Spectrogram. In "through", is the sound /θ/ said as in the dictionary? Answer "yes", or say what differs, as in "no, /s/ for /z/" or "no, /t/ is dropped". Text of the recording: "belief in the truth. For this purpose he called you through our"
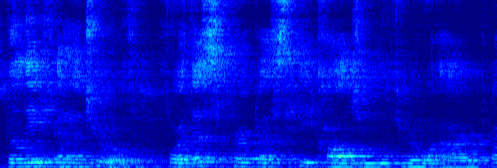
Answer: yes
